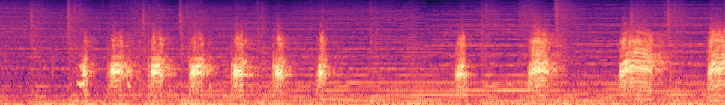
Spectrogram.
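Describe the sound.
Ducks quack in a quick run of nasal, buzzy calls, about seven in close succession. A short pause follows, then a few louder quacks come more sparsely to the end.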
